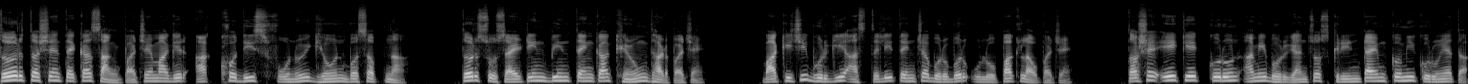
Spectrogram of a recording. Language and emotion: Goan Konkani, neutral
